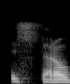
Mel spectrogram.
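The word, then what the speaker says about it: اشتروا: Vous dites bien un i, puisque c'est un verbe. C'est un i.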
